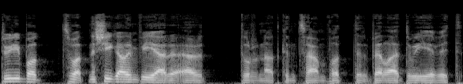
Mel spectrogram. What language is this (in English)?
Welsh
